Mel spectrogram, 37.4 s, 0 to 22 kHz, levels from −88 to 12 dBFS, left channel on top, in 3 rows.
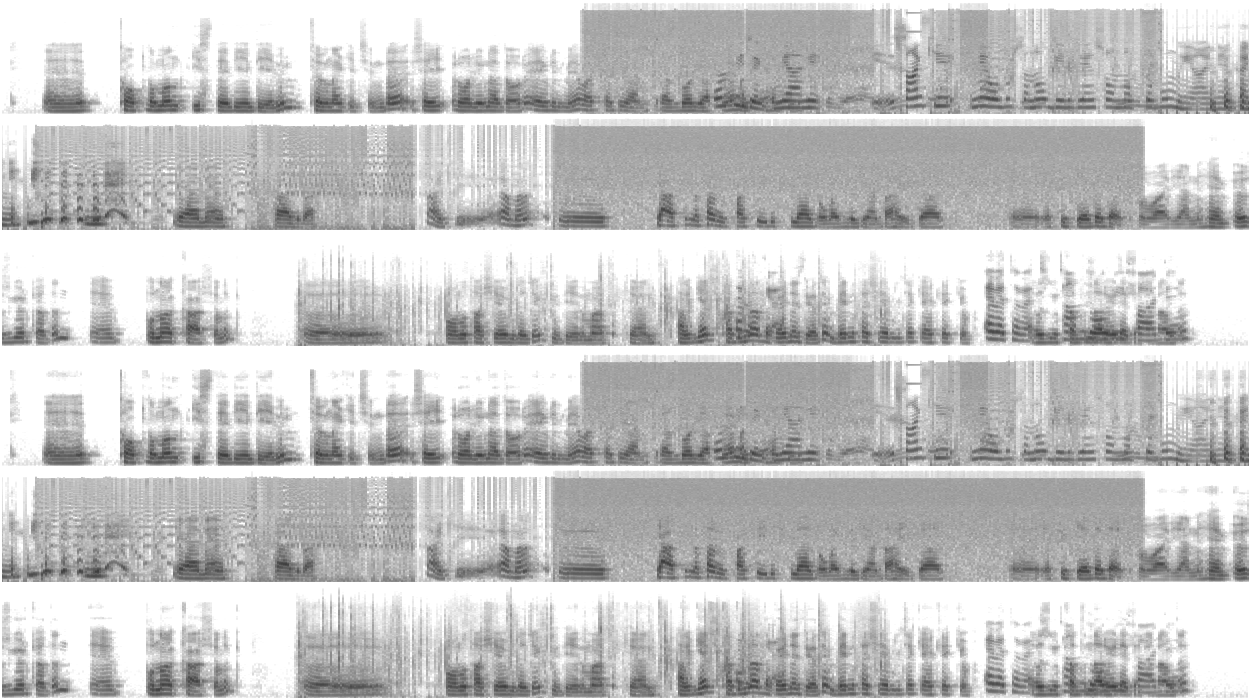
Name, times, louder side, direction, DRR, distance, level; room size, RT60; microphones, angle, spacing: voice 1, 0.4-0.9 1.2-7.8 12.2-12.6 13.3-13.5 14.2-14.8 15.2-15.6 16.7-18.6 19.0-21.9 22.5-26.1 26.4-27.3 27.9-28.8 29.4-34.6 35.2-36.2 36.5-36.8, right 2 dB, 45° right, 1.3 m, -23 dB
sound 1, 5.8-23.9, right 2 dB, 5° right, 2.8 m, -33 dB
voice 2, 7.1-8.2 8.7-13.7 32.3-32.8 34.8-35.3 35.6-36.7, left 2 dB, 25° left, 0.5 m, -26 dB
Male speech man speaking, 7.2-10.5 10.7-14.1, right 2 dB, 65° right, 4.9 m, -40 dB
Crumpling crinkling, 27.9-33.9, right 5 dB, 85° right, 7.6 m, -41 dB
head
